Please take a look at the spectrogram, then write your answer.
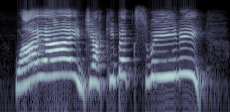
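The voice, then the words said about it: Booming broad Newcastle accent. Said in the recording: “a booming voice across the centre in a broad Newcastle accent.”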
